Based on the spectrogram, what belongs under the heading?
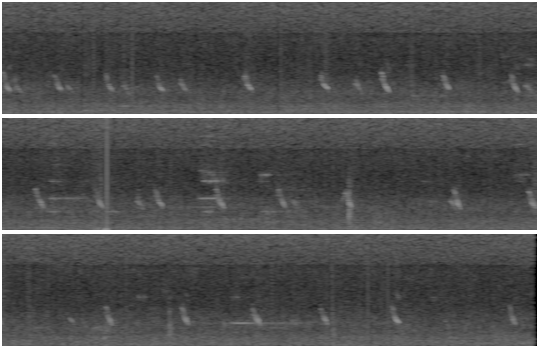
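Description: Near silence with faint, short, high bird chirps repeating about twice a second, and one soft knock about six seconds in.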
